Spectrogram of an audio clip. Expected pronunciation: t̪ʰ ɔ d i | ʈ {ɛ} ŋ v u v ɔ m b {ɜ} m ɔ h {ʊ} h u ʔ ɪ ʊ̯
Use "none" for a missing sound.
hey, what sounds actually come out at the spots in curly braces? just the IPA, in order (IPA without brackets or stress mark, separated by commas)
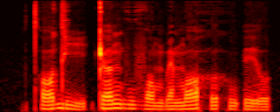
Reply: ɜ, æ, ʊ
